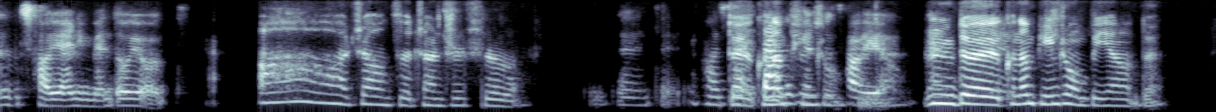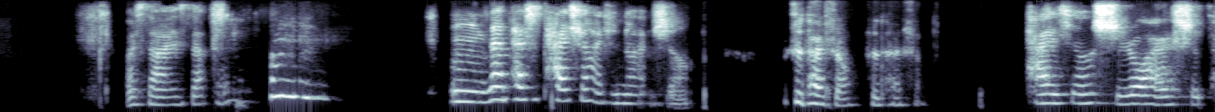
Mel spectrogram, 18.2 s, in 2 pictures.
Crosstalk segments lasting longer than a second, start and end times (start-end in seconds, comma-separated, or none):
5.4-8.1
